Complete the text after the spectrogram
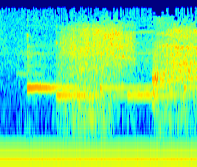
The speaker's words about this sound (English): It's the doorbell, huh? Oh, I guess it wasn't dreaming. That's the doorbell, all right.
